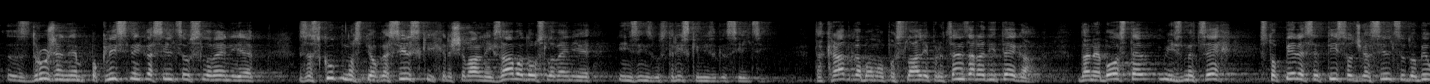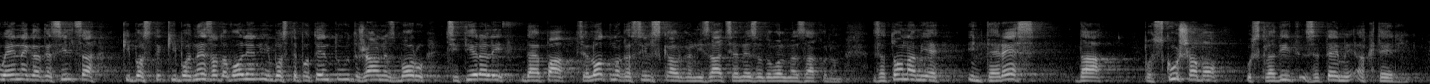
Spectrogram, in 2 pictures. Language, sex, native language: Slovenian, male, Slovenian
